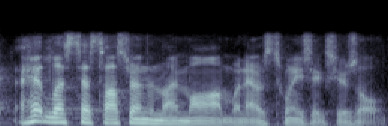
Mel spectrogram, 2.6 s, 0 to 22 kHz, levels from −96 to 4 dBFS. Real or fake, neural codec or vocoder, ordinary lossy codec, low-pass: real; none; Opus, 32 kbps; 7.2 kHz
